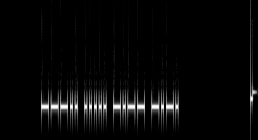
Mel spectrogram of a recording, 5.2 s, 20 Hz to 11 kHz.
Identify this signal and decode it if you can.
Morse code, heard as a keyed tone, about 25 wpm, 700 Hz. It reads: 85YC
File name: practice / 25wpm / Four Letter-Number Combinations - 25wpm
